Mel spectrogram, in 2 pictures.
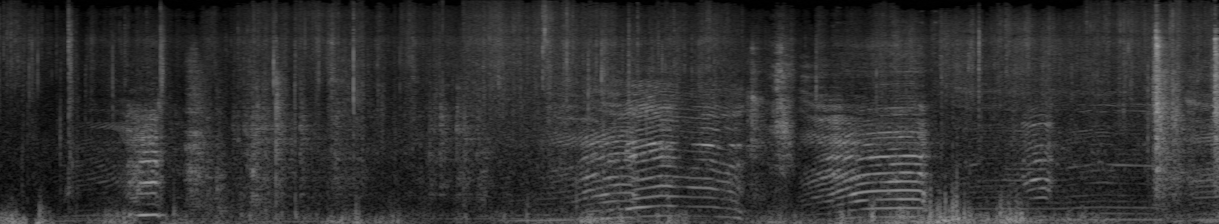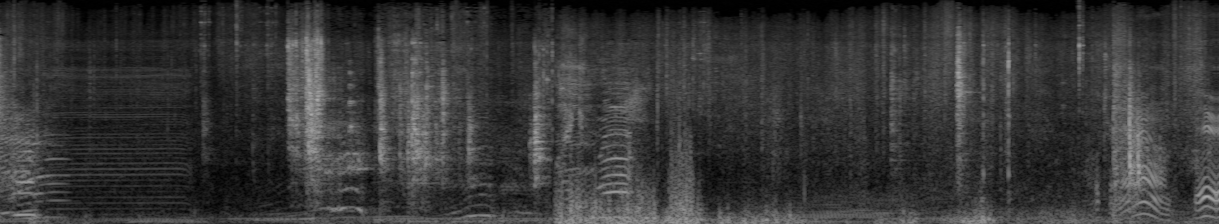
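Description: Cattle mooing again and again, some calls long and drawn out, as cows and calves are being sorted apart for weaning.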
